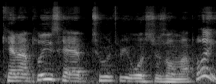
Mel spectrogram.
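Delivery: acted courteous, careful, very nice, polite tone. Retelling a child asking a server for oysters: imitating a polite request. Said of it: "He's asking very nicely and politely".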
